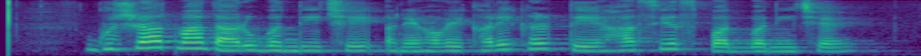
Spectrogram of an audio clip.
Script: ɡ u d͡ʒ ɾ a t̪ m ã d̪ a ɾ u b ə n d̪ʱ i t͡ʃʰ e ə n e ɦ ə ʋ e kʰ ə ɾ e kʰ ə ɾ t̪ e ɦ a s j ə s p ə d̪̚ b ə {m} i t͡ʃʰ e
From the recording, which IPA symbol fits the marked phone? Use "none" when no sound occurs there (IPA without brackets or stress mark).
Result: n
